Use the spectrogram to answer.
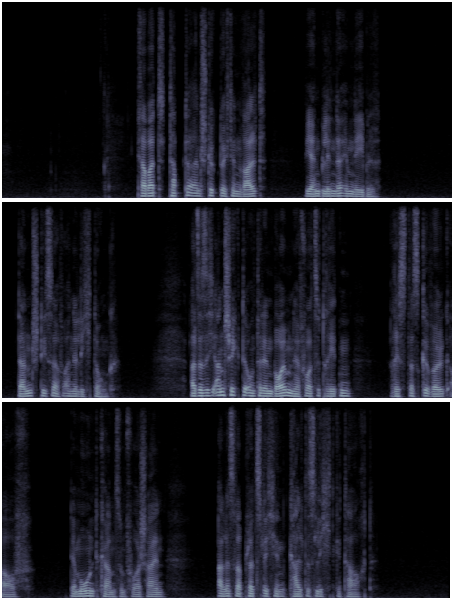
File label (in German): erzaehltext; krabat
